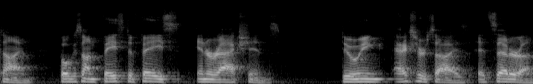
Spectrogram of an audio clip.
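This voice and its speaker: This man has a normal speaking voice at a medium pitch. He talks at a fairly slow pace with ordinary pitch variation. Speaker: clinical psychologist giving a talk. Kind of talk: lecture.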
